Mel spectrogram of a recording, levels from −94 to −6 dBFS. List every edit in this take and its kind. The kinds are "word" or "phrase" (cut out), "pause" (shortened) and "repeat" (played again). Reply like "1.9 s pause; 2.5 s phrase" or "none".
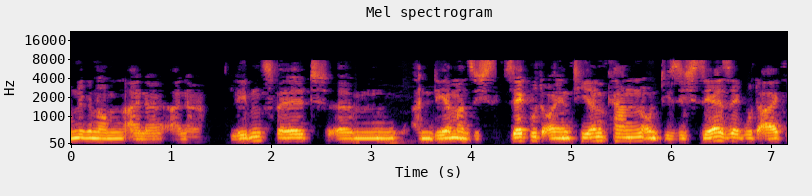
4.2 s word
